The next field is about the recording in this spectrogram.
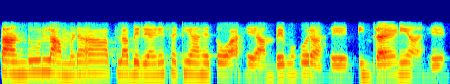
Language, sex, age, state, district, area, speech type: Marathi, female, 18-30, Maharashtra, Pune, urban, conversation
